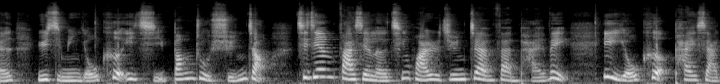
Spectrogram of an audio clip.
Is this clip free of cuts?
yes; 0 cuts

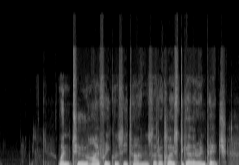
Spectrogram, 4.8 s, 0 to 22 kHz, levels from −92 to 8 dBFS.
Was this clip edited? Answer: yes; 1 cut; at 3.2 s

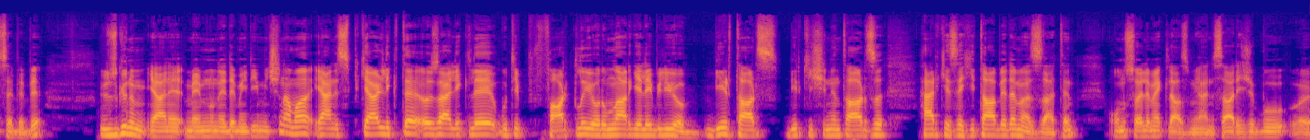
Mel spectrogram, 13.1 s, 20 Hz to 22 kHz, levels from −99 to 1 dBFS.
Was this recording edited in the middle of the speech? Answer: no; 0 cuts

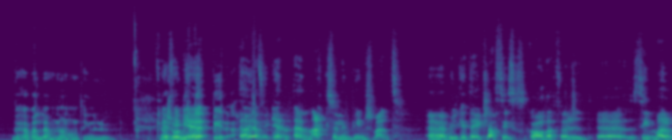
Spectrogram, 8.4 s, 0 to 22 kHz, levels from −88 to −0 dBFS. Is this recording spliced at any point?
no; 0 cuts

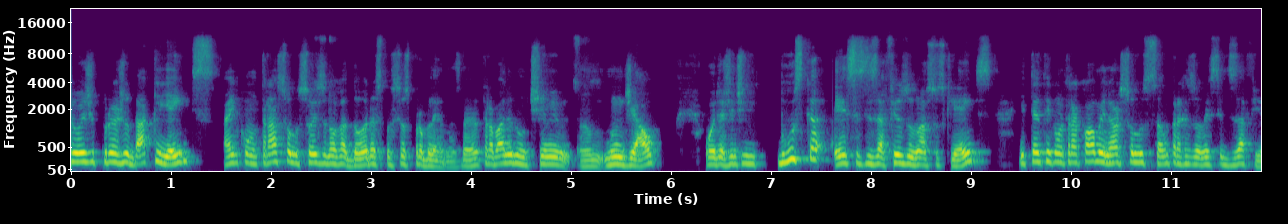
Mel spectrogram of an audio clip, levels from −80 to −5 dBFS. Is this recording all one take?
yes; 0 cuts

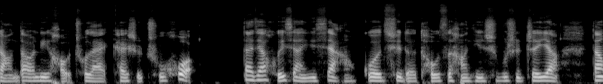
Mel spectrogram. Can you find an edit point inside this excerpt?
no; 0 cuts

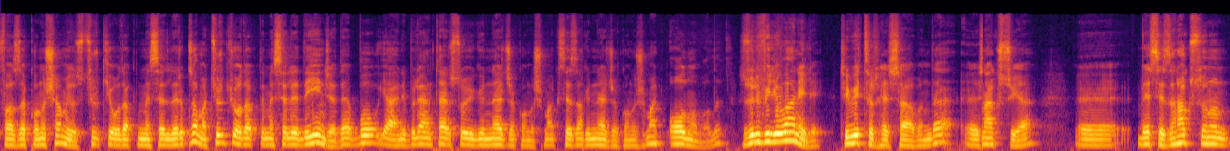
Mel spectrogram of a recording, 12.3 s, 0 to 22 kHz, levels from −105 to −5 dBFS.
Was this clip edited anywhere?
yes; 7 cuts; at 1.9 s, 5.8 s, 6.7 s, 7.3 s, 8.3 s, 9.8 s, 11.3 s

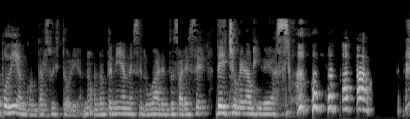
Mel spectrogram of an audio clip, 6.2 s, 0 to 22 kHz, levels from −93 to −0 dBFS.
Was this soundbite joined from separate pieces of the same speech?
yes; 4 cuts; at 1.4 s, 2.7 s, 3.2 s, 3.8 s

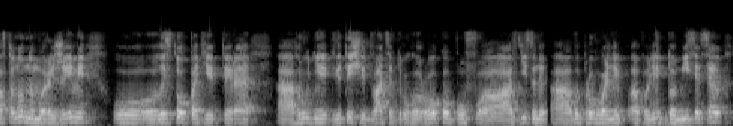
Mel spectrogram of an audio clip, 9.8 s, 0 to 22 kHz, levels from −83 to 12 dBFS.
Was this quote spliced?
yes; 1 cut; at 7.3 s

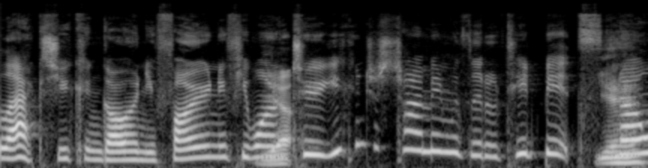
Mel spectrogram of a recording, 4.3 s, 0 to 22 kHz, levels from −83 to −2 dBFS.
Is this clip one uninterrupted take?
yes; 0 cuts

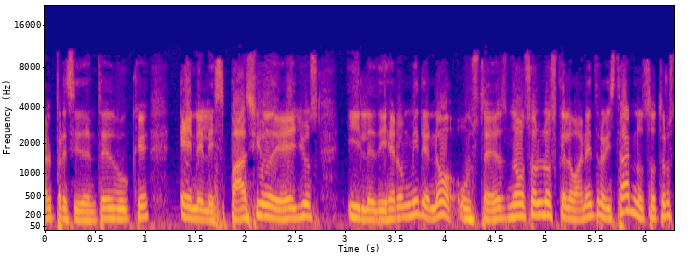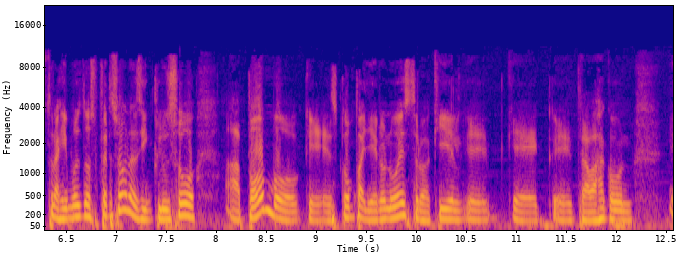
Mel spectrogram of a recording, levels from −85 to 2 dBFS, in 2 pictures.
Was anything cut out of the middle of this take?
no; 0 cuts

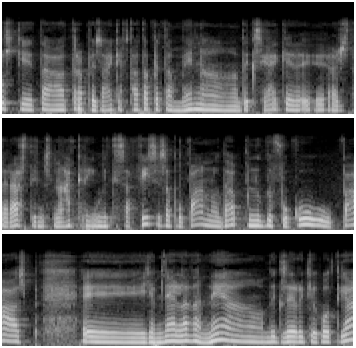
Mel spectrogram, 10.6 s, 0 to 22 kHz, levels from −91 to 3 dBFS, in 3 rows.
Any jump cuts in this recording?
no; 0 cuts

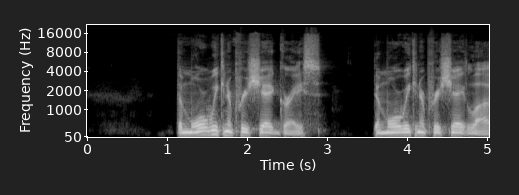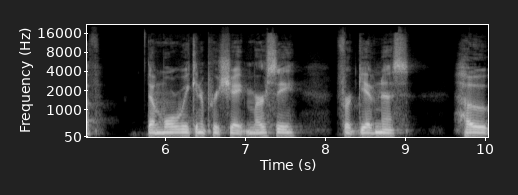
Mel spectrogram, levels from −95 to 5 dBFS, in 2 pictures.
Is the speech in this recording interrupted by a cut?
no; 0 cuts

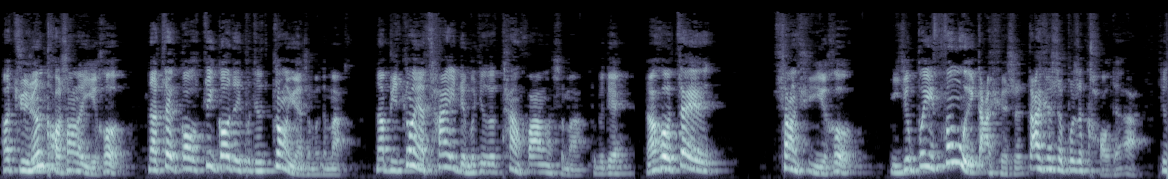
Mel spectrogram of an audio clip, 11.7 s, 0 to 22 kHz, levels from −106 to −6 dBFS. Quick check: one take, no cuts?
no; 1 cut; at 6.3 s

